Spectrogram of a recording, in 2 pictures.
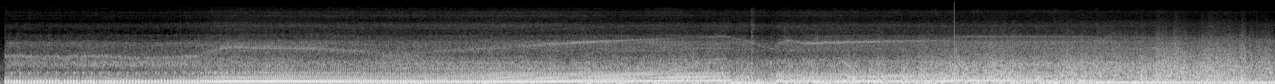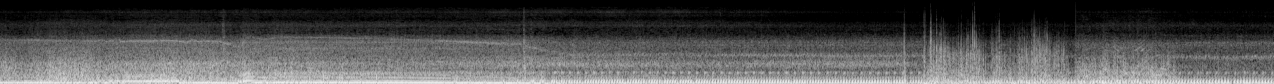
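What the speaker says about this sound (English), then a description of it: "you clutch, rev match, and then release the clutch, and it's like a seamless transition when downshifting" Triumph Speed Triple motorcycle engine revving hard as the rider downshifts and rev-matches, loud and close with rising and falling pitch sweeps over steady road and wind noise.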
